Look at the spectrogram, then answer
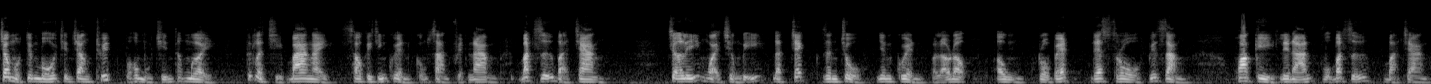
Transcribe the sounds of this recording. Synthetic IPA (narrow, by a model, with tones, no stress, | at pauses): t͡ɕɔ˧wŋ͡mm˨˩t̚t̪wi˧ənɓo˨˦t͡ɕe˧nt͡ɕaː˧ŋt̪ʰwi˦˥t̚vaː˨˩ho˧mːʊ˨˩ŋ͡mt͡ɕi˨˦nt̪ʰaː˨˦ŋmɨ˨˩əj | t̪ɨ˦˥k̚laː˨˩t͡ɕi˧˩ɓaː˧ŋa˨˩jsa˧wxi˧t͡ɕi˨˦ŋ̟kwi˨˩ənkə̰˧˨wŋ͡msaː˧˩nvi˨˩ət̚naː˧mɓa˦˥t̚zɨ̰˧˥ɓaː˨˩t͡ɕaː˧ŋ | t͡ɕə̰ː˧˨li˨˦ŋwa̰ː˧˨jt͡ɕɨ˨˩əŋmḭ˧˥ɗa˨˩t̚t͡ɕa˦˥jk̟̚zə˧nt͡ɕu˧˩ɲə˧nkwi˨˩ənvaː˨˩laː˧wɗə̰˧˨wŋ͡m | ʔə˧wŋ͡mzo˧ɓɛ˦˥t̚lɛ˦˥st̪ɾo˧ɓi˦˥ət̚za˨˩ŋ | hwaː˧ki˨˩li˧ənʔaː˨˦nvṵ˧˨ɓa˦˥t̚zɨ̰˧˥ɓaː˨˩t͡ɕaː˧ŋ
